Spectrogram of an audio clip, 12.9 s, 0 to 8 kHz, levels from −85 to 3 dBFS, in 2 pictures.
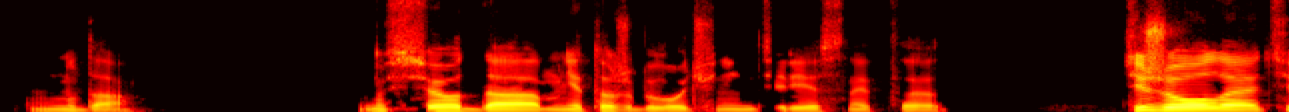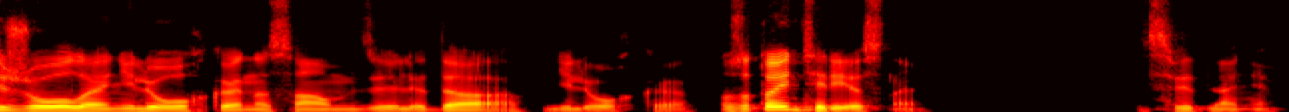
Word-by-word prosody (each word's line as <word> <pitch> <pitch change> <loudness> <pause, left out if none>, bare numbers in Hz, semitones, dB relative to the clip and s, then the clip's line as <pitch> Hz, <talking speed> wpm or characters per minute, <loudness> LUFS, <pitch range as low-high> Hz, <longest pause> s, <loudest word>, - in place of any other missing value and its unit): Ну 120 -2 -8
да. 90 -1 -6 1.1
Ну 150 +4 -5
всё, 145 0 +3
да. 100 -6 +4
Мне 115 +6 -5
тоже 110 -4 -3
было 95 -2 -5
очень 90 +1 -7
интересно. 90 -1 -8
Это 85 0 -8 0.9
тяжелая, 180 -1 +7
тяжелая, 150 -6 -2
нелегкая 120 -6 -6
на 105 0 -13
самом 95 -2 -11
деле. 90 -1 -11
Да, 95 0 -6
нелегкая. 90 -3 -16
Но 125 - -13
зато 165 +8 0
интересная. 105 - -6 1.1
До - - -33
свидания. 85 0 -15
100 Hz, 110 wpm, -21 LUFS, 95-145 Hz, 1.1 s, тяжелая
